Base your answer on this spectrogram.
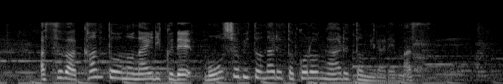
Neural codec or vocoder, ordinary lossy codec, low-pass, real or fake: none; none; 7.2 kHz; real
